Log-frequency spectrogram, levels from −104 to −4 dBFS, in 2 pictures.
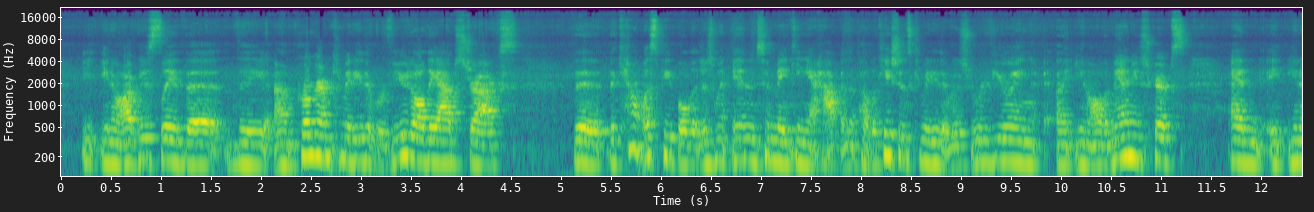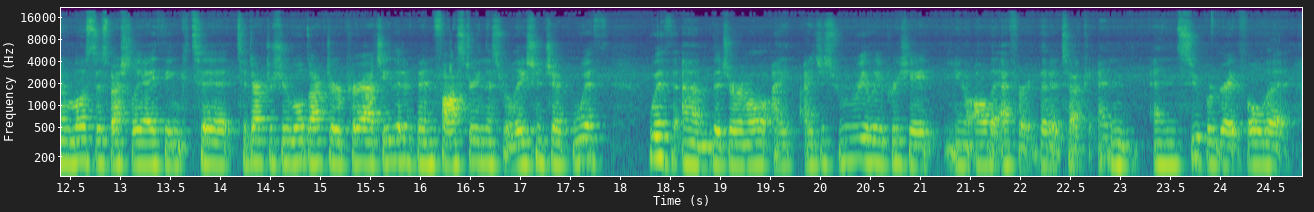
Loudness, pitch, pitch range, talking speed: -20 LUFS, 160 Hz, 150-170 Hz, 190 wpm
